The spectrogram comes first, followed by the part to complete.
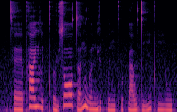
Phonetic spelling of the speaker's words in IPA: t̪ʰ ɛː˨ pʰ aː˥ j l ɪ˧ k̚ pʰ ɵ˨˩ ɥ s ɔː˥ t̪ ɐ˨˥ n w ɵ˨ n j ɪ˧ k̚ w ɪ˨ ŋ pʰ ʊ˨˥ k̚ aː˨˧ w t̪ iː˨˥ pʰ iː˧ w

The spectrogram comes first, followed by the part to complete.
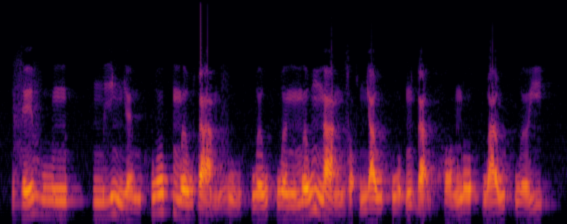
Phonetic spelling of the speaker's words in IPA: z e˨˦ v u˧ n | m i˨˦ ɲ ɛ̤˨˩ m h w o˦˥ p̚ m ə˧ w ɗ a˧˩ m v u˧˩ h w ə˨˦ w h w ə˧ n m ə˨˦ w n a˧˩ ŋ z ɔ̰˧˨ ɲ a˧ w h w o̰˧˥ ŋ ɗ a̰˧˨ w x ɔ̤˨˩ ŋ o˧ h w a˨˦ w h w ə˨˦ j

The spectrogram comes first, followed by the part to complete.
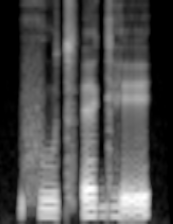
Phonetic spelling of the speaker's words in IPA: f u t͡sʼ ɛ ɡʱ ḛ

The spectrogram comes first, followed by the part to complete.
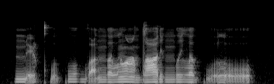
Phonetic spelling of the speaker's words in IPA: n ḛ ɭ kʷʰ ɑ̰ kʷ o ɡʷ ɑ̰ ŋ ʌ l ɔ̃ dˤ ʌ ɾ i ŋʷ i l ʌ kʷ o̰ l o̰

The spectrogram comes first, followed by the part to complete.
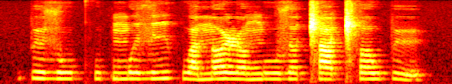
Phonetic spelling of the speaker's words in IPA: p y z u kʷʰ i p ŋʷ i z i kʷ a n ʌ ɭ ʌ ŋ u z ə ǁ a ǁʰ ʌ w p y

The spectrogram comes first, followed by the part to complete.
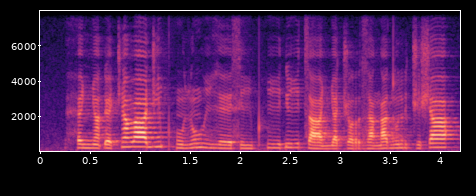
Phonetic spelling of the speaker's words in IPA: h ɛ˨ ɲ ã˨ ɗ ɛ˨ t͡ʃ ã˦ β aː˦ d͡ʒ ĩ˦ pʰ ũ˨ z ũ˦ β i˨ ɣ eː˨ s iː˨ pʰ iː˦ ɗ iː˦ t͡s aː˨ ɲ a˨ t͡ʃ ɔ˨ r z a˨ ŋ a˦ d ũ˦ r t͡ʃ ɪ˨ ʃ a˦

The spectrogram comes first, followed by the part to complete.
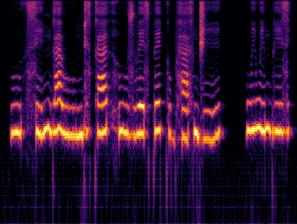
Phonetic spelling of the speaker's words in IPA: uː˩ θ s e˨˩˦ ŋ ɡ a˧˥˧ β uː˩ ŋ ɡ ɪ˧ z k aː˨˥ θ h uː˧˩ z β ɛː˧ s p ɛ˧˥˧ k ʊ˧˩ b h aː˨˩˦ x n d͡ʒ ɪː˨˩˦ | w ɪ˨˥ w e˨˥ m b e˧ z

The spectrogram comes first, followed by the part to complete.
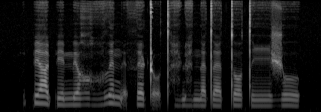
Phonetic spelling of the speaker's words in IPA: pʲ a pʲ ɛ mʲ ɔ ɣ ɔ̤ ð ɪ n̪ ḛ θ ɪ ʈ o̰ t̪ʰ ɛ̤ ɳ ɛ̤ n̪ ɛ t̪ ɛ t̪ o t̪ iː ʒ u

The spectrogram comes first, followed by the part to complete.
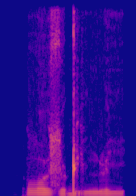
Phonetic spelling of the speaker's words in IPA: lˠ ʉ z ɵ ɖ j i ŋ ɭ i

